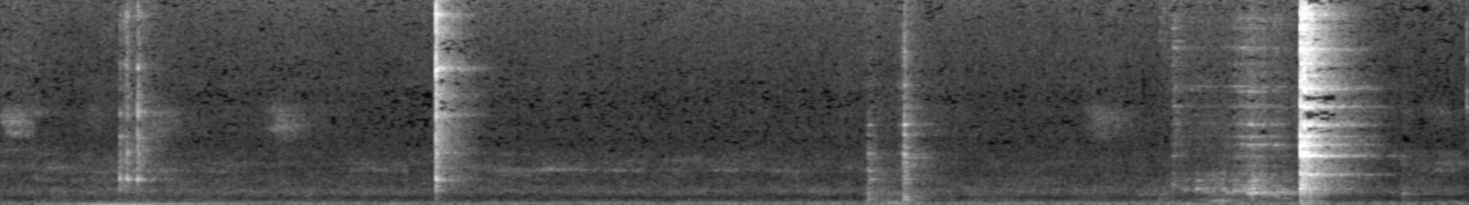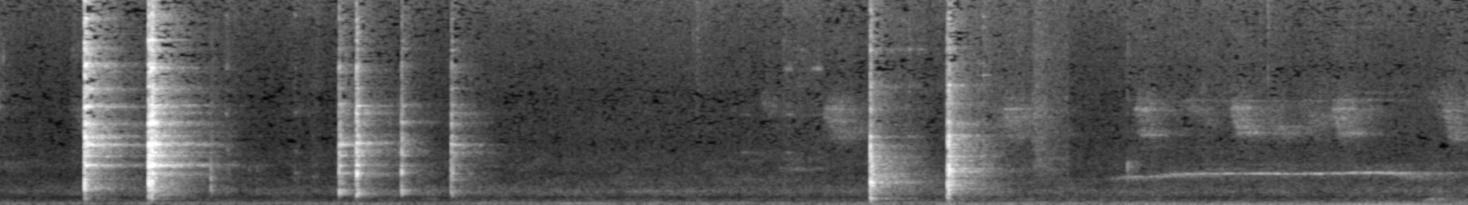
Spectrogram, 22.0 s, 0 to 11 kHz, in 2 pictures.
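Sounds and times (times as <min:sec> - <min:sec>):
ceramic dishes clinking: 0:08.8 - 0:10.5.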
